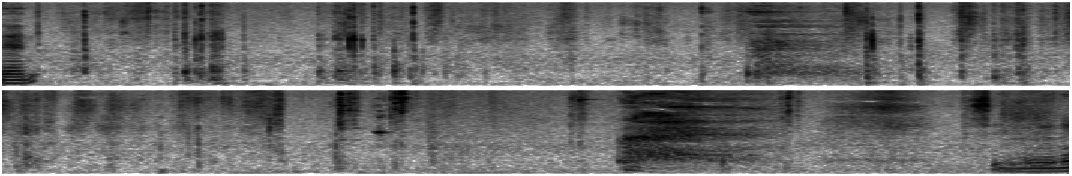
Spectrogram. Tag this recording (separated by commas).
Speech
